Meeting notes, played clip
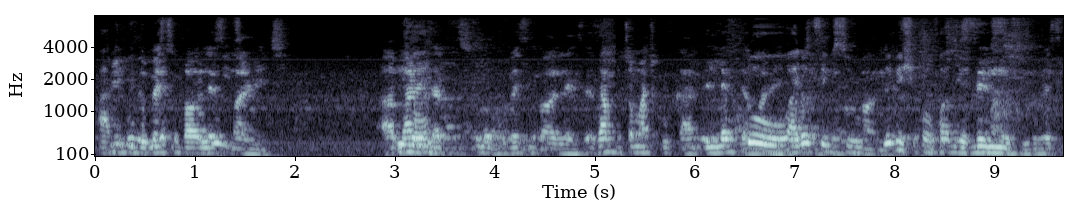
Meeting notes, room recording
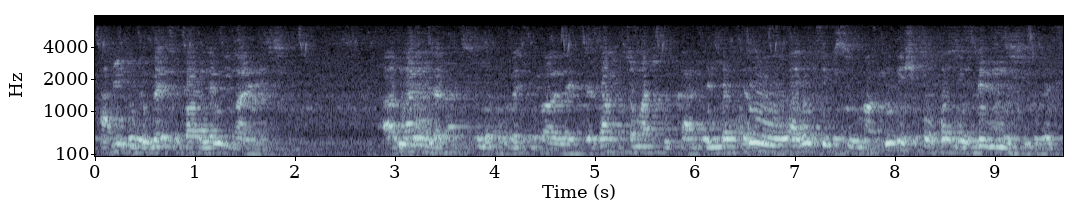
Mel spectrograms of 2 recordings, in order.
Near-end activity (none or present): none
